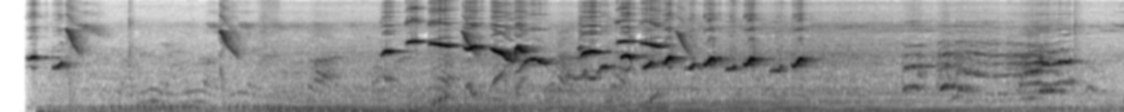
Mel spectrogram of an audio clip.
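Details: Masked laughingthrush in vigorous, chatty song: a rapid, uneven run of loud whistled notes, slurs and short chirps. The burst is densest in the middle and softer at the start and end, over a faint low hum.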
